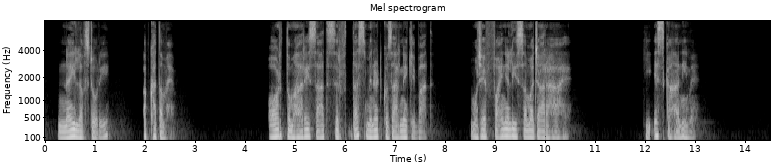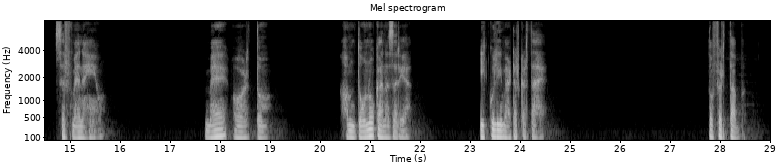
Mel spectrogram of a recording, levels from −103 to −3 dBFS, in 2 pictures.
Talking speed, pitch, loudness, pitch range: 90 wpm, 110 Hz, -31 LUFS, 105-115 Hz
